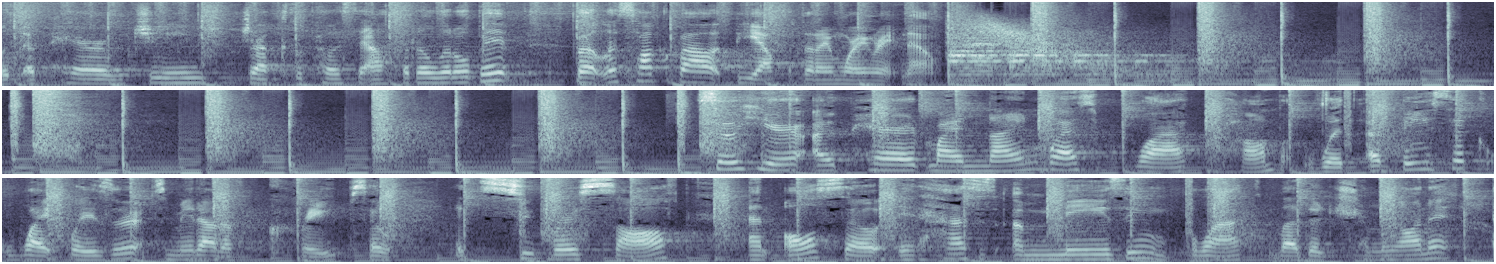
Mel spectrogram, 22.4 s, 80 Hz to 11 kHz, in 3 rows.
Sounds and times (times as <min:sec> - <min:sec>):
Speech: 0:00.0 - 0:04.7, 0:11.0 - 0:22.3
Music: 0:00.0 - 0:22.3.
